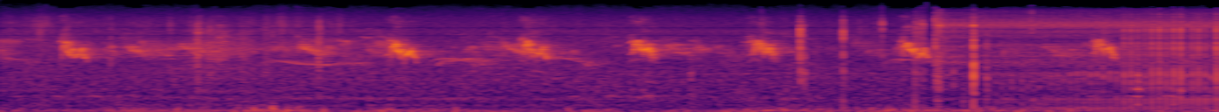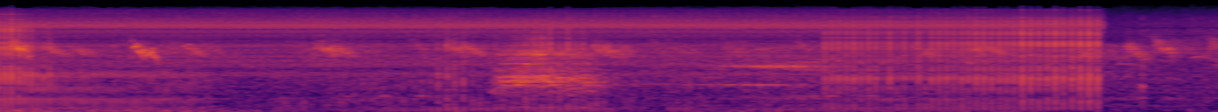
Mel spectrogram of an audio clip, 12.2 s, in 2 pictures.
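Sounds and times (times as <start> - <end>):
house sparrow Passer domesticus chirping: 0.4 - 12.0.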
